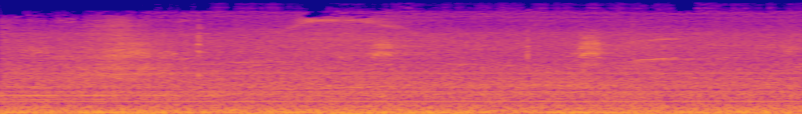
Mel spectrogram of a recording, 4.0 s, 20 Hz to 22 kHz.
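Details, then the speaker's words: BMW N54 single-turbo car with the engine off and ignition on: a faint steady electric whir as the electric water pump runs when it shouldn't, priming for about two seconds roughly every minute or whenever a door opens; electric coolant pump running with engine off. "it also randomly primes the fuel pump sorry the water pump about every minute and it'll prime for about two seconds that's even when no one's touching the car if you open a door it primes the water pump it's going again it can't be good"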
